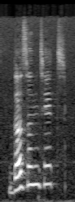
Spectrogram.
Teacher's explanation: So here I'm raising my voice when I say doesn't it. I'm having a rising intonation to get an answer because I'm not certain.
